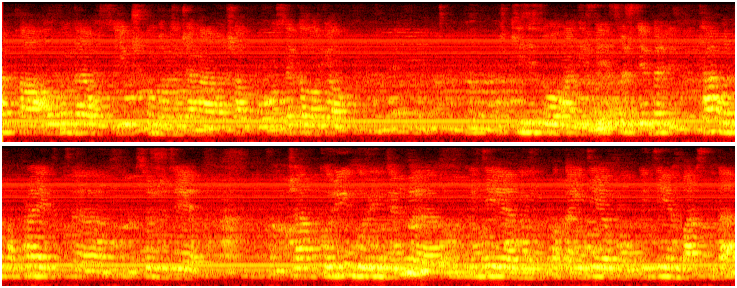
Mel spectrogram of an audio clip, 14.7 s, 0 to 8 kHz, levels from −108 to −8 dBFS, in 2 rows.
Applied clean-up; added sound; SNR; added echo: none; Telephone; 10 dB; reverberation time 0.6 s.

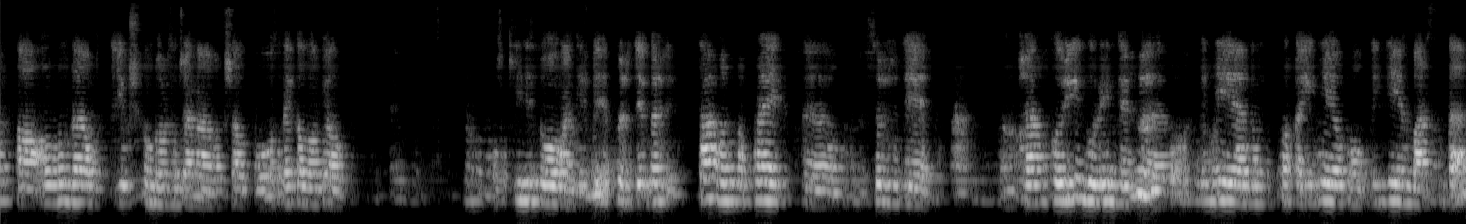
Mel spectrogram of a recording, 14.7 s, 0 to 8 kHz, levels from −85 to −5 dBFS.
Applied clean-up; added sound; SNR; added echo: neural mask model DeepFilterNet 3.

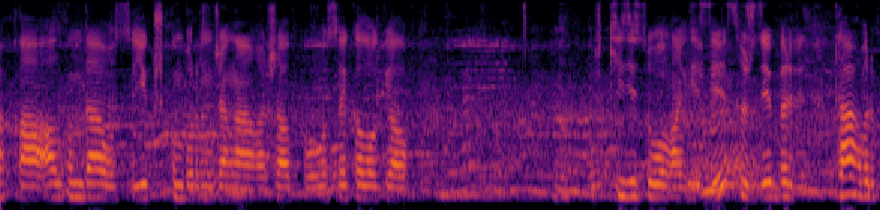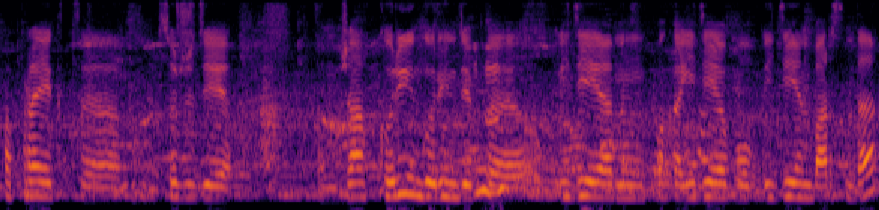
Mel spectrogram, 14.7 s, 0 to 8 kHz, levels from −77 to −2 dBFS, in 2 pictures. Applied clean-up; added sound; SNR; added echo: none; none; none; none.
